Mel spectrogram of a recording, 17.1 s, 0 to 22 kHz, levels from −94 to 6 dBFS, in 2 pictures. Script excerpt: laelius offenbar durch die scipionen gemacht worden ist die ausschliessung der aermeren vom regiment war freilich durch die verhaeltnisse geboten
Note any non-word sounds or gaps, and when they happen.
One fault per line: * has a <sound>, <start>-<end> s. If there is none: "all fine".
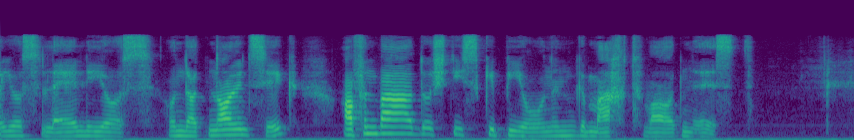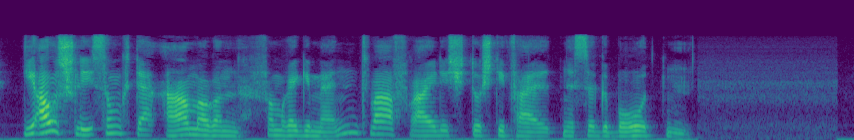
all fine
